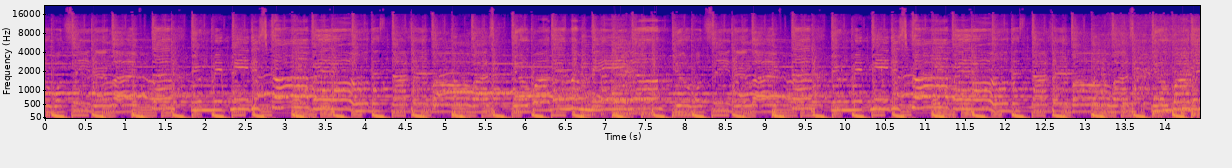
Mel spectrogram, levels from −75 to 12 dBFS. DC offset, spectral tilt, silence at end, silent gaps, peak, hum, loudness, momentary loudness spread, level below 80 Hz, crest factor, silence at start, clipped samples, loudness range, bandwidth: under 0.1%; -3.5 dB/octave; 0 s; none; 0 dBFS; none; -11 LUFS; 4 LU; -20 dBFS; 12 dB; 0 s; under 0.1%; 1 LU; over 20 kHz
